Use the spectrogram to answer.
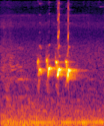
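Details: Short insistent lure call of a sooty-headed bulbul, used to draw other bulbuls into answering: four quick, bright, slightly bubbly notes rising in loudness, over faint low background hum.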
